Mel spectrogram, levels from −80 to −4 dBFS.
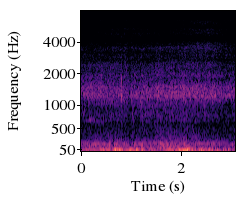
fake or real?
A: real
